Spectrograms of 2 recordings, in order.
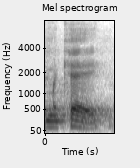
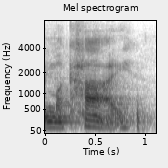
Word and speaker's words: Mackay: In English, we say Mackay. Well, in American English. In British English, you say Mackay. But you say that because you're pronouncing his name with Luganda vowels. So in American English, it'd be Mackay.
